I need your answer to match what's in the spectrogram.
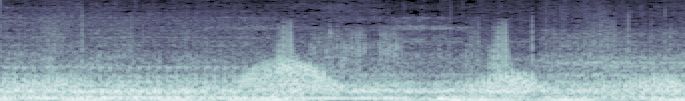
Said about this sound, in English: I've recorded this sound. This is something I found inside of me. A heartbeat.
